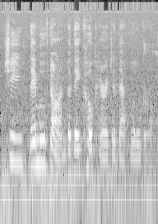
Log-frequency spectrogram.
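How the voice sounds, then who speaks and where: At an outdoor memorial gathering in a park, a woman gives a heartfelt, plain-spoken eulogy, telling stories as she goes. Her voice is on the low side with lively intonation and a normal speed, against noisy park ambience.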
